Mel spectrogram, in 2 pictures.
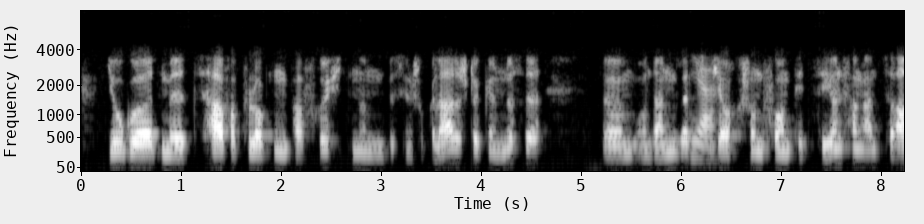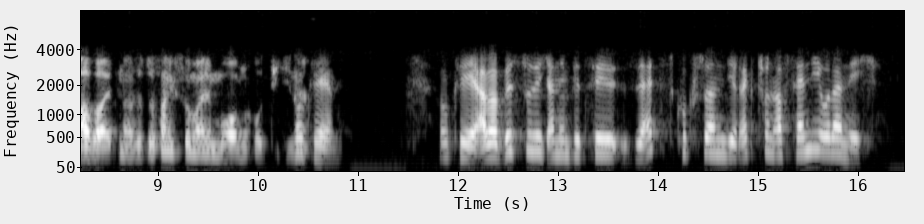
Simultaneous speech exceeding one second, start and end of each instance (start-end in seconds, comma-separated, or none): none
